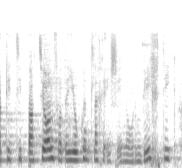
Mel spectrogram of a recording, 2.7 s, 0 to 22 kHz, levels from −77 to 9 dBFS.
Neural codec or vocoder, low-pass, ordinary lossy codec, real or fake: none; 9.9 kHz; Opus, 64 kbps; real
